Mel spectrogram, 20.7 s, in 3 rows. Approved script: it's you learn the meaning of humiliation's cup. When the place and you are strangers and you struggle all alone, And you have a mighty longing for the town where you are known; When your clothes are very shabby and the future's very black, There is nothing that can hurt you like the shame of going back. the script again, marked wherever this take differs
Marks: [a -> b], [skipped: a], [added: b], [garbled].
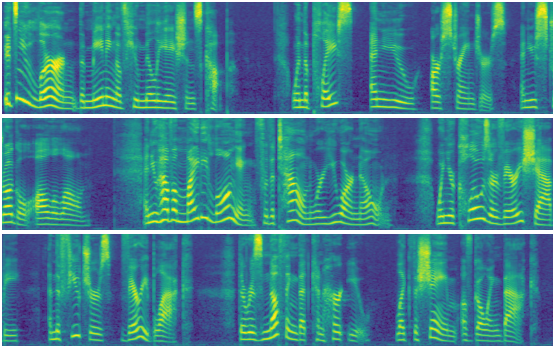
it's you learn the meaning of humiliation's cup. When the place and you are strangers and you struggle all alone, And you have a mighty longing for the town where you are known; When your clothes are very shabby and the future's very black, There is nothing that can hurt you like the shame of going back.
